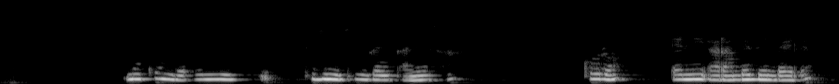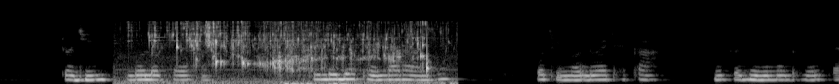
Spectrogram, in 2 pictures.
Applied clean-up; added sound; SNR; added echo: none; Liquid; 0 dB; reverberation time 0.4 s.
